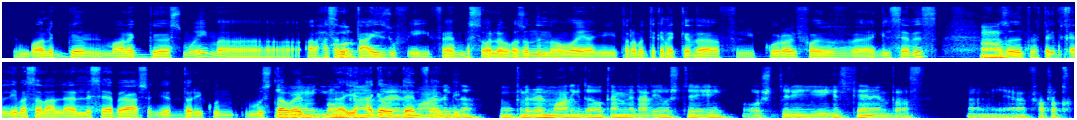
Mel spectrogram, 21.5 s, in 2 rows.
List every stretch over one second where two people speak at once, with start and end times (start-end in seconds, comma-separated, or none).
13.4-15.4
